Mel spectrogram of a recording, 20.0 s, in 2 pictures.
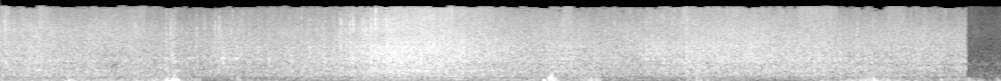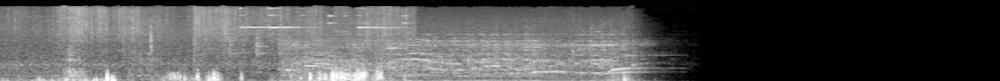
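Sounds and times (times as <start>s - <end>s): heavy rain: 0.0s - 9.7s
wind buffeting microphone: 0.0s - 14.1s
wind gusting: 0.0s - 14.8s.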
